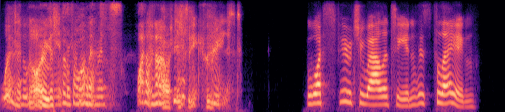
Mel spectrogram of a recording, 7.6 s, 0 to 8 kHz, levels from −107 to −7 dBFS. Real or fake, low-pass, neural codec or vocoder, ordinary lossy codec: fake; 7.2 kHz; codec, 16 kHz, 1 kbps, FreqCodec, larger model; Opus, 32 kbps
